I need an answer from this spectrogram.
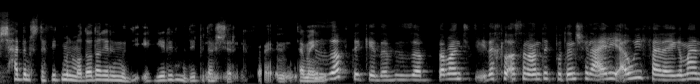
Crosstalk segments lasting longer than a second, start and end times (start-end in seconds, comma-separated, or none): none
